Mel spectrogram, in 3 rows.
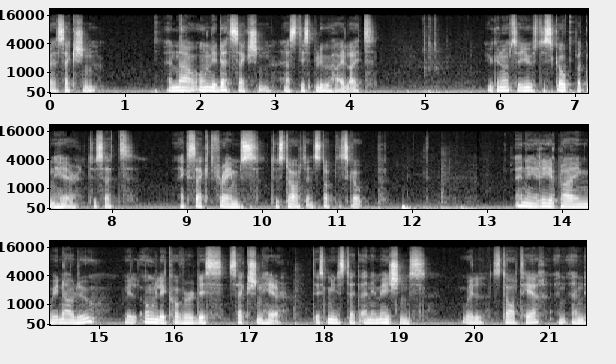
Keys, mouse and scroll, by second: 6.9 click, 11.7 click.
